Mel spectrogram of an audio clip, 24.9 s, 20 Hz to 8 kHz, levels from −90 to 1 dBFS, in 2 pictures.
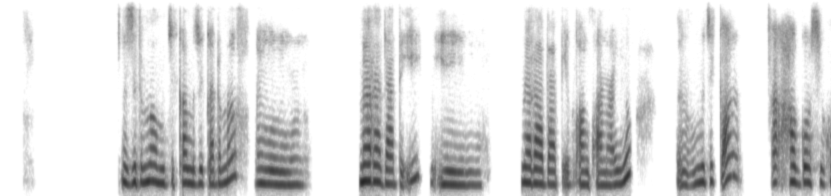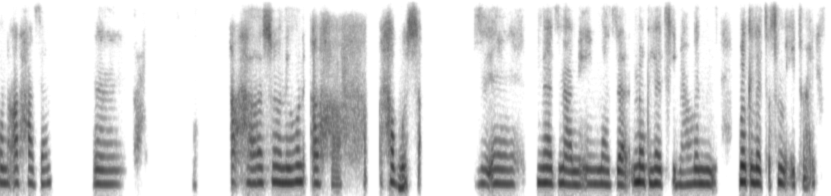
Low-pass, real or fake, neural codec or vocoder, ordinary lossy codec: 7.2 kHz; fake; codec, 16 kHz, 1.1 kbps, Voila-Tokenizer; Opus, 16 kbps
